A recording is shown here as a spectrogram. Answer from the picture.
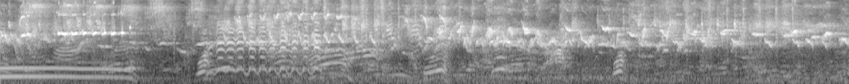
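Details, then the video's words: Greater green leafbird at a bird singing competition, a loud, dense run of varied chattering and warbled notes with rapid high trills, following two long steady tones; other competing birds and people's voices in the background. "Class Cucak ijo BBD losgan gantangan"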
